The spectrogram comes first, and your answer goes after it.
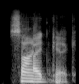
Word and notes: sidekick: American English

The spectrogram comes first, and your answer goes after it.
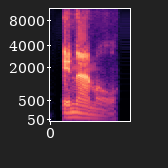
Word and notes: enamel: British English

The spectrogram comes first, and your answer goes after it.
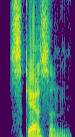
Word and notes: scazon: American English

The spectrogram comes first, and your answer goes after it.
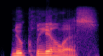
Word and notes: nucleolus: American English

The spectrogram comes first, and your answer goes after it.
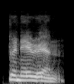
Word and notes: planarian: Indian

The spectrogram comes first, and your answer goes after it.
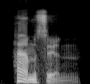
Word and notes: hamsin: British English

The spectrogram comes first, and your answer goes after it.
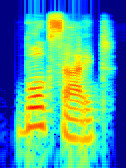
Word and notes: bauxite: Indian

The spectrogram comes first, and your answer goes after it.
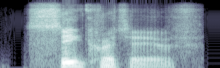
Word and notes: secretive: British English

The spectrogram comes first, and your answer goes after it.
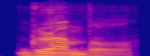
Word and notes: grumble: British English

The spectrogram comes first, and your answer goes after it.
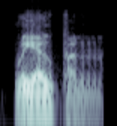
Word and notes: reopen: British English

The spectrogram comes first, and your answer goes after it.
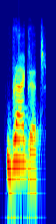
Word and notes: braggart: Indian

